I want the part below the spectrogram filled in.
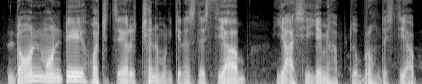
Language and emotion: Kashmiri, neutral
